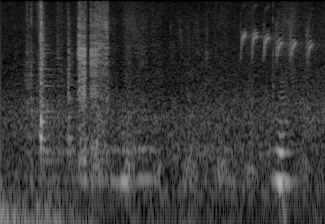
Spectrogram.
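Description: Honeybees drone at an open beehive while a queen excluder grid is fitted, a low, steady buzzing hum with a few louder passes, and a short run of high bird chirps near the end.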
